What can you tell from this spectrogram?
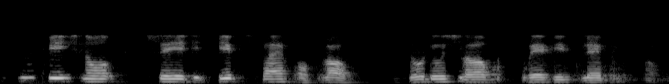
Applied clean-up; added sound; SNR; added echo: neural mask model DeepFilterNet 3.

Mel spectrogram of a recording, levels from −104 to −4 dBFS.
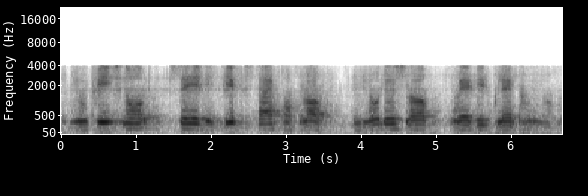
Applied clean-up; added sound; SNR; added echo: neural separator model SepFormer DNS4.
